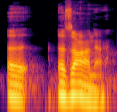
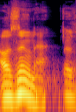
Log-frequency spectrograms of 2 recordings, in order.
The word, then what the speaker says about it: Ozuna: Marcel Oana, and I probably mispronounced it. I'm I'm so upset right now. Ozuna.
